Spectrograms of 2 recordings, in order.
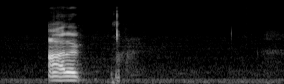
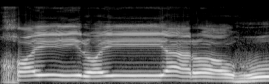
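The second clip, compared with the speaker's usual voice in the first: slow syllable reading. Shown as a demonstration. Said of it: "এরকমভাবে পড়ব".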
